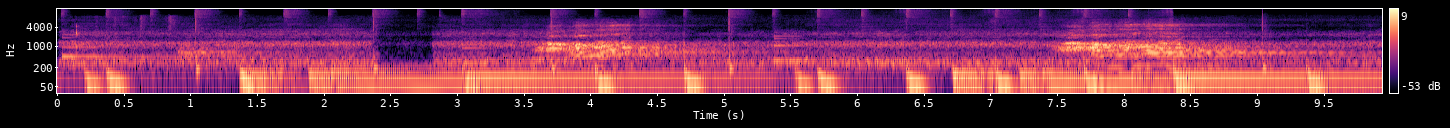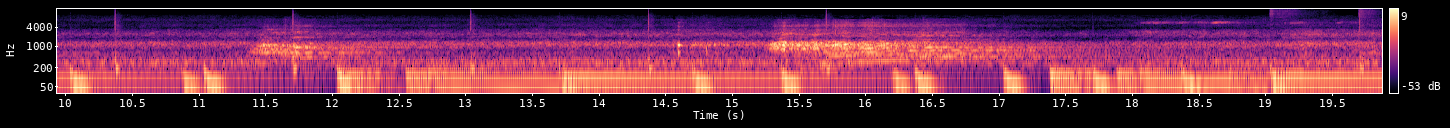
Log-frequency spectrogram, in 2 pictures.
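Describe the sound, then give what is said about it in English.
A low, throbbing mechanical drone runs throughout, while eerie wailing roars swell and fade about every four seconds, mixed with scattered metallic clanks and rattles like heavy chains. No one speaks. “The sound recorded seems to be the faint roar of some beasts, which is acclaimed to be that of the fallen angels, which was followed by the sound of heavy chains.”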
